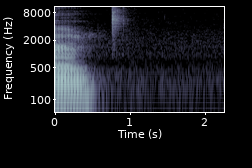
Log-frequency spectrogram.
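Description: A man's drawn-out hesitation 'uh' for about half a second, then a single short, sharp click just under a second in, followed by a still room.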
